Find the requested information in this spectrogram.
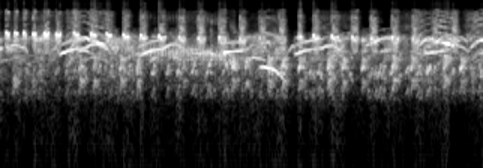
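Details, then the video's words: Lure sound for attracting small birds reluctant to come down: a thick mix of sharp squeaky chirps and thin sweeping whistles, many birds calling over one another continuously. "Suara Pikat burung kecil yang susah turun"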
